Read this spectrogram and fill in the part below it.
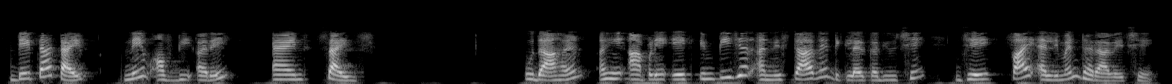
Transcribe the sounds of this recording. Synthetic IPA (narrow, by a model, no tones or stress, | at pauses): ɖeʈaʈaip̚ | nemɔfd̪iʔəɾe | ɛ̃ɳɖsaid͡ʒ | ud̪aɦəɾəɳəɦĩʔapəɽ̃eʔekɪɳʈid͡ʒəɾənesʈaɾneɖikleɾkəɾjũt͡ʃʰe | d͡ʒefajʔelemẽɳʈ̚d̪ʱəɾaʋet͡ʃʰe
